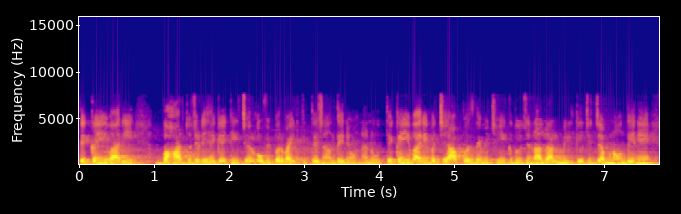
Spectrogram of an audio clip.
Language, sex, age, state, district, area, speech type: Punjabi, female, 18-30, Punjab, Patiala, rural, spontaneous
